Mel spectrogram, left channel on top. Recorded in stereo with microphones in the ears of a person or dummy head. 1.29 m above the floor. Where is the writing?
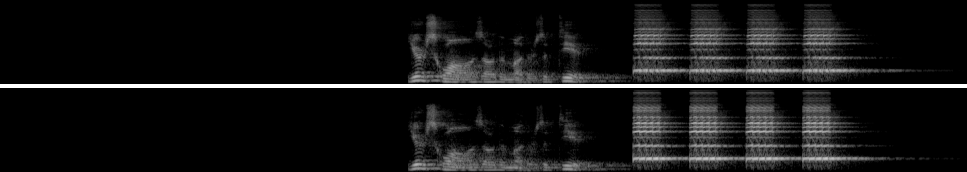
I don't hear writing.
